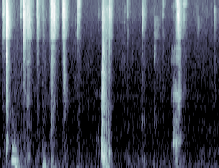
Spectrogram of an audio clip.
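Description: Origami paper being folded and creased by hand, crinkling in short bursts with brief pauses between them.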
